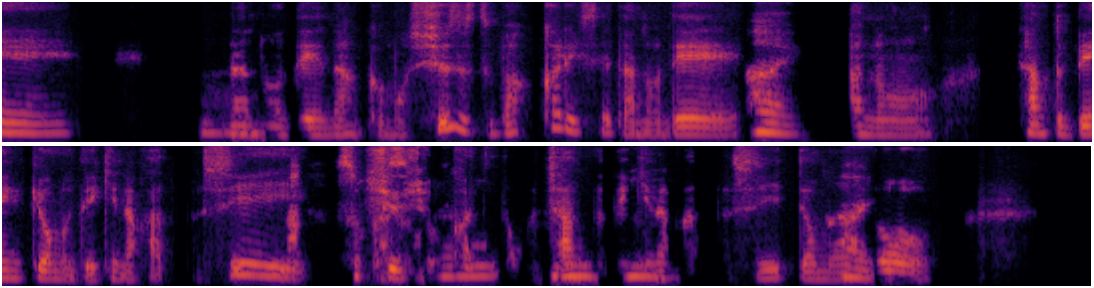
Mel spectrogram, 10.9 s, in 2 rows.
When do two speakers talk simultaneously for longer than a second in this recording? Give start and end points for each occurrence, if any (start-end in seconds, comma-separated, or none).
6.9-8.8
